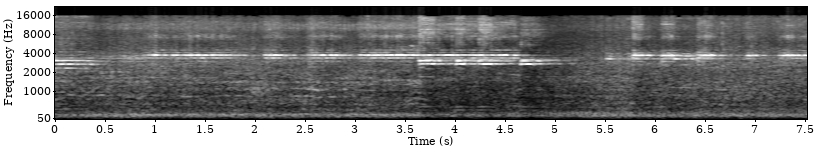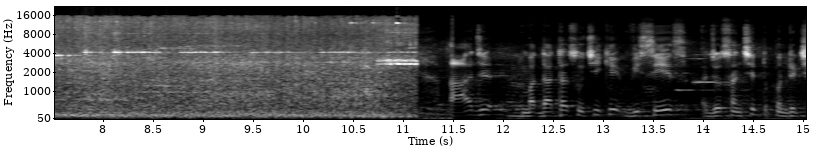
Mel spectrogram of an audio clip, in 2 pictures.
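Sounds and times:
vehicle engines passing: 0:00.0 - 0:12.2.

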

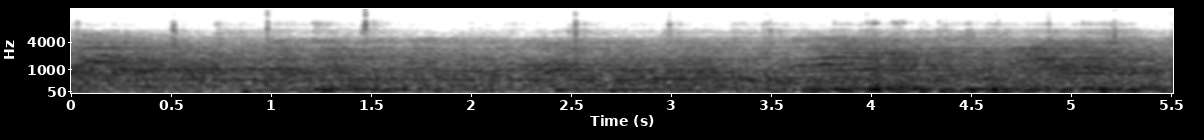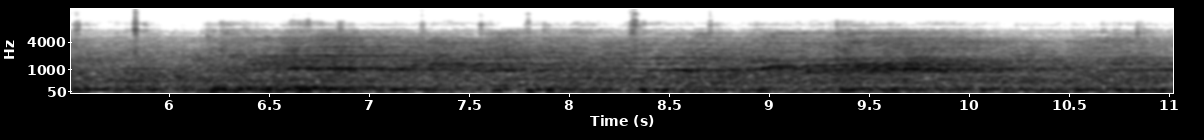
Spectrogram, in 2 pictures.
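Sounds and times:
spectators chattering and calling out: 0:00.0 - 0:11.0.

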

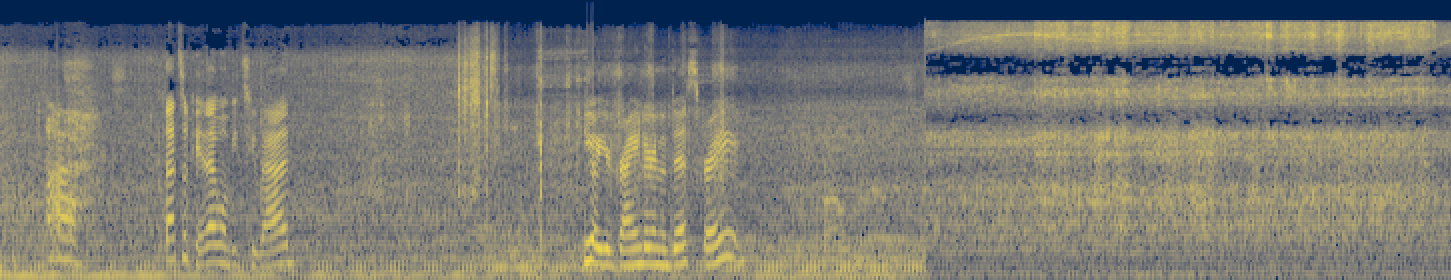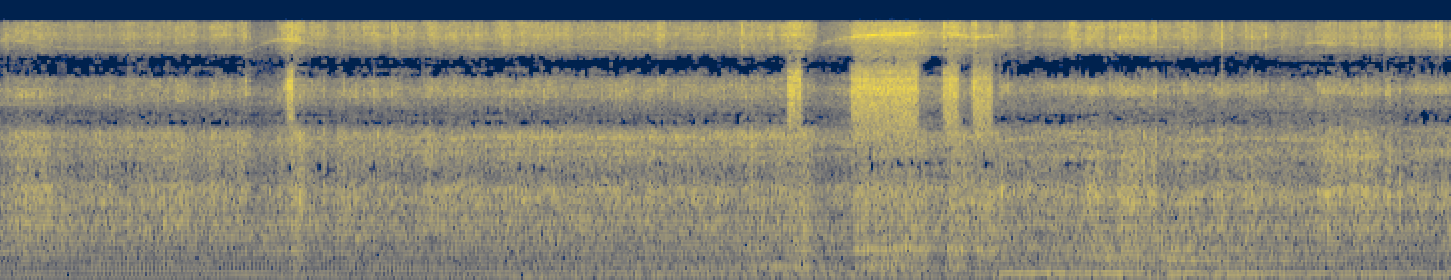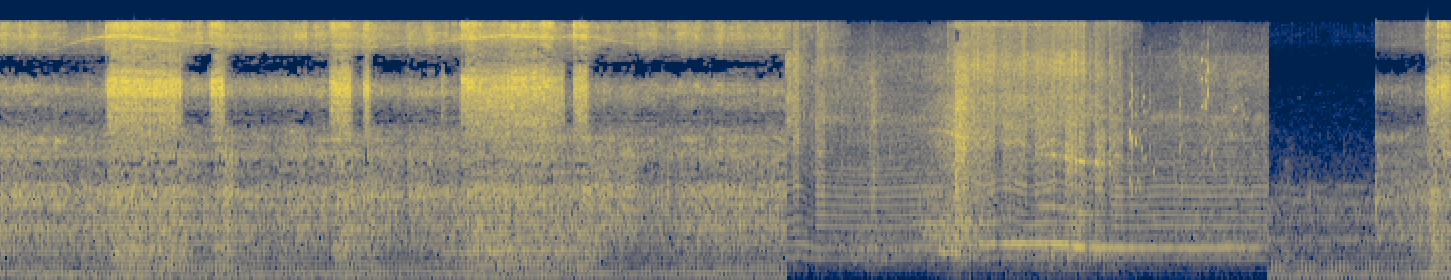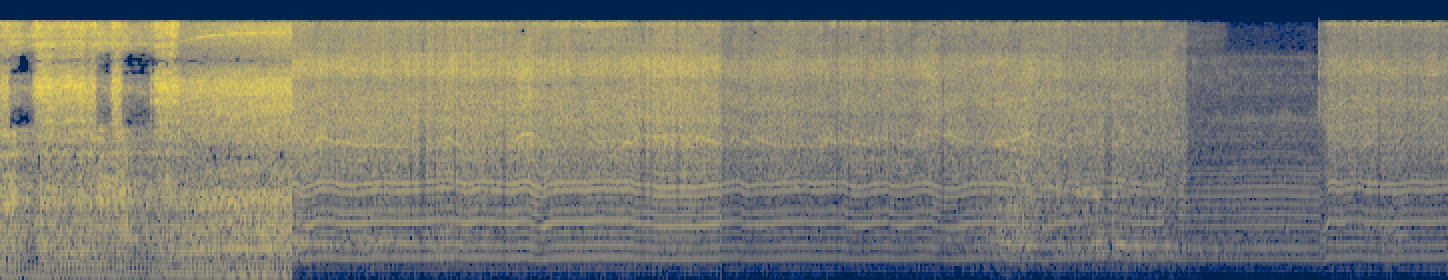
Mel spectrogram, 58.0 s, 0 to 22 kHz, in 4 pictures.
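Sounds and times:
angle grinder cutting steel: 0:01.3 - 0:07.6, 0:09.0 - 0:41.8, 0:42.8 - 0:58.0.

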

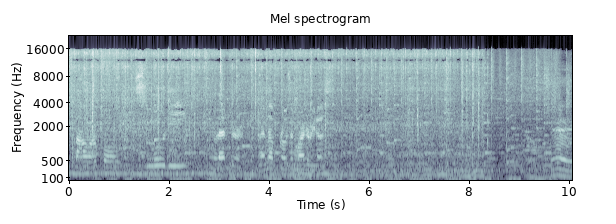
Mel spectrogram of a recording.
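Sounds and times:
blender blending ice: 0:00.0 - 0:09.6
background music with beat: 0:00.0 - 0:10.0.

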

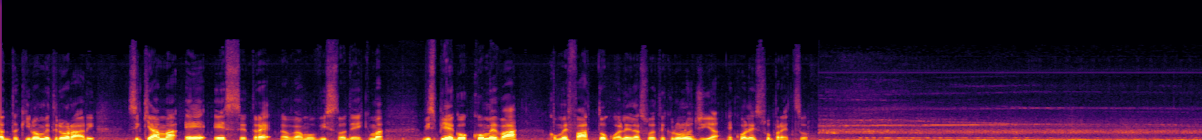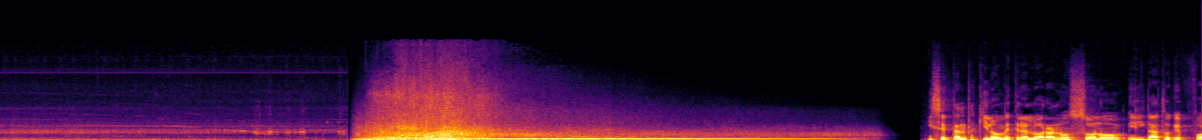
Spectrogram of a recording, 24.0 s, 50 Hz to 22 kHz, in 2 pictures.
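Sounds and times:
electric motor whine: 0:08.2 - 0:20.3
wind and road rush: 0:10.6 - 0:21.0.

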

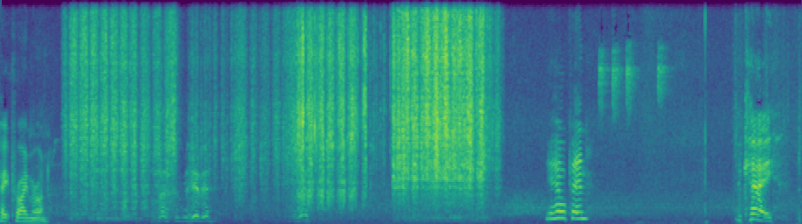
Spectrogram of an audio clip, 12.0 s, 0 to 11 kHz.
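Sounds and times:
scouring pad scrubbing metal: 0:01.0 - 0:07.6.

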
